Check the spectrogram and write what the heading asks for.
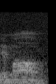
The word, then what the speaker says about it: de Moivre: By the way, de Moivre is how you say that.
